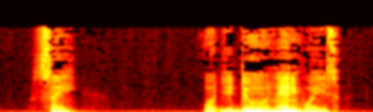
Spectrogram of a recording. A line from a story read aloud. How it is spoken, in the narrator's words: He cried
